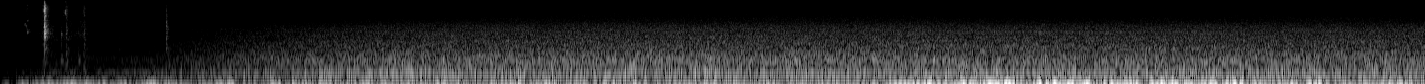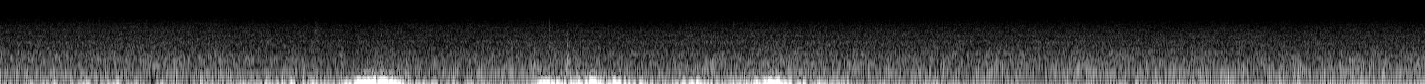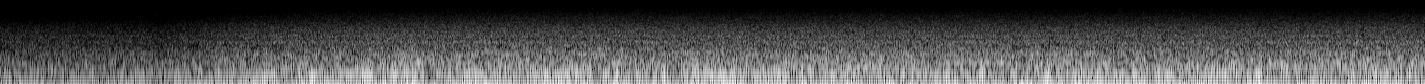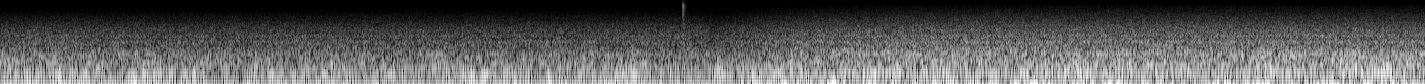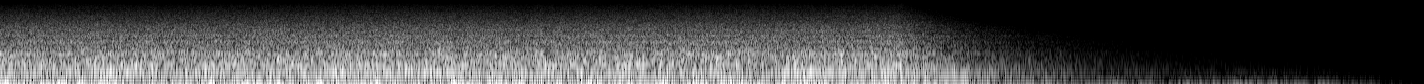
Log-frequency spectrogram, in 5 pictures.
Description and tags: Floor fan turning on and going through all the different speed settings.
Close-up, Floor-fan, Fan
